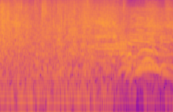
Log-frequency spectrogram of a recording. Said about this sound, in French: Explosion, flamme, incendie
